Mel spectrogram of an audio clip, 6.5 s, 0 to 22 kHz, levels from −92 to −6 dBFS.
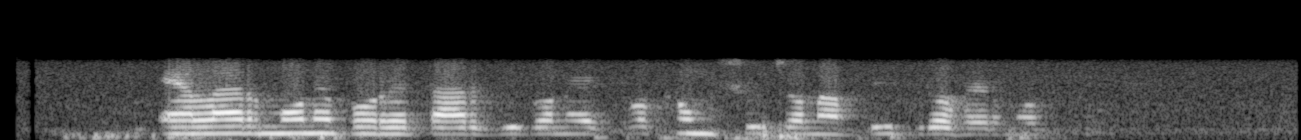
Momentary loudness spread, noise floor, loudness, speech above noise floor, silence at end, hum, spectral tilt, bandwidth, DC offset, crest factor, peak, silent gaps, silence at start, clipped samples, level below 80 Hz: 17 LU; -53 dBFS; -20 LUFS; 33 dB; 1.3 s; none; -12 dB/octave; 4 kHz; under 0.1%; 16 dB; -6 dBFS; none; 0.45 s; under 0.1%; -46 dBFS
